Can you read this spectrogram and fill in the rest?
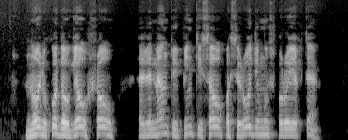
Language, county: Lithuanian, Klaipėda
